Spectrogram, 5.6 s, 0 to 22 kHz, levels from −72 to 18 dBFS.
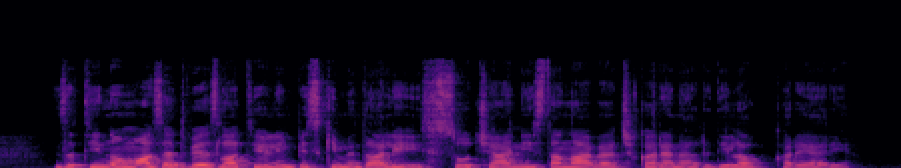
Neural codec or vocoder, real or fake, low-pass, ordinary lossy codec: none; real; 14.4 kHz; MP3, 96 kbps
